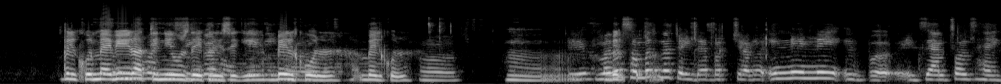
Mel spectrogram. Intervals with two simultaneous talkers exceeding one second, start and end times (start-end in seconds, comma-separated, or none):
0.8-3.0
